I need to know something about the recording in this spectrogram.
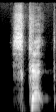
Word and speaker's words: scat: Comment on dit ? Skat. Voilà. Skat. Le skate c'est le autre chose. Voilà. C'est le c'est la planche à roulette donc de Scat.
